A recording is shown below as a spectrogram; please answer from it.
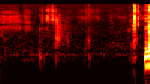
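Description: Near silence with a few faint, soft ticks of paper being handled about half a second in, from the pages of a book on a lectern. A man's voice starts at the very end.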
